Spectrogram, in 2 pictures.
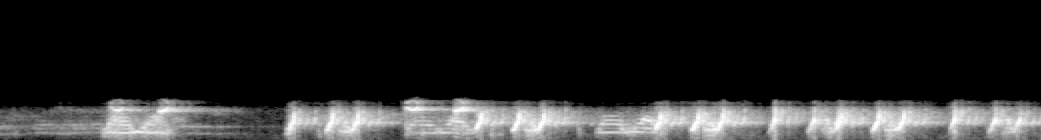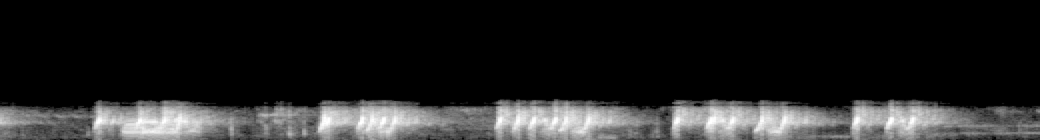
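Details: Common quail (batair) calling: quick clusters of sharp, buzzy, mid-high notes, often grouped in threes, repeated in short phrases with brief pauses between them against a silent background.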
